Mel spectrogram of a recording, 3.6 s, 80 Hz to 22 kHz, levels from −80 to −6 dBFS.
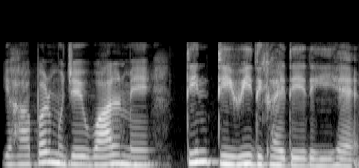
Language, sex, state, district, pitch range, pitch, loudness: Hindi, female, Arunachal Pradesh, Lower Dibang Valley, 170-195 Hz, 185 Hz, -16 LUFS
